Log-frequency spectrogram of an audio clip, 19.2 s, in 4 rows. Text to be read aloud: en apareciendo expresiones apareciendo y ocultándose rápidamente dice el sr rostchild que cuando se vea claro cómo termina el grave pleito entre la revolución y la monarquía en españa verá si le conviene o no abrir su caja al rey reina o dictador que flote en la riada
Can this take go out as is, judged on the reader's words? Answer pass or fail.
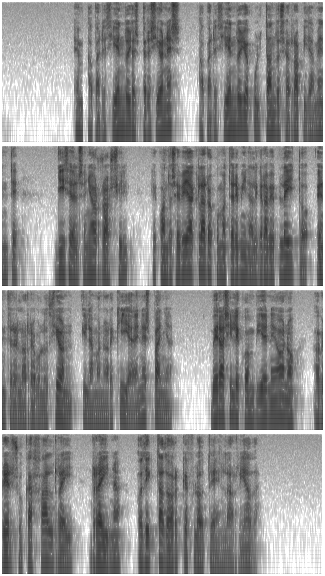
pass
